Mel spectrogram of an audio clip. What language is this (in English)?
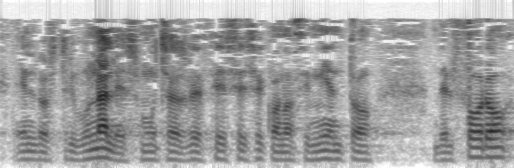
Spanish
